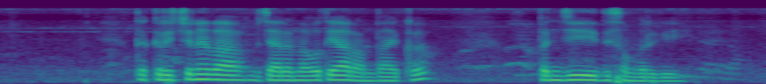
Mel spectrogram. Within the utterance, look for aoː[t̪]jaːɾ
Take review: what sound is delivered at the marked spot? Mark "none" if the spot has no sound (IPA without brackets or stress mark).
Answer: t̪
